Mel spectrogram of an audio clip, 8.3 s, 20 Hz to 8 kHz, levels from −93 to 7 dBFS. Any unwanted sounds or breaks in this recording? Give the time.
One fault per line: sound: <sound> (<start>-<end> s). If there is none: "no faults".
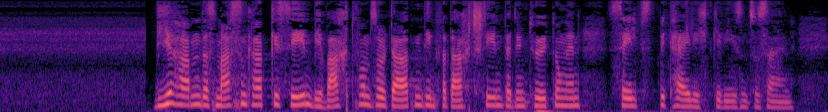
no faults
